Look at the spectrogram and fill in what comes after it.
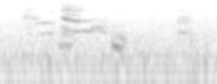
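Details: Scared kittens after a cat's failed jump: one clear, bright meow rising then falling, followed by a shorter lower mew and a faint third call.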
